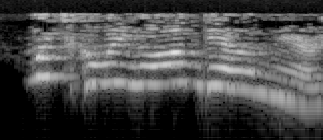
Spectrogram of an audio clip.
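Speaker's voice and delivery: sleepy shout. A narrator's reading. Squirrel woken up, calling down to Dragon, high. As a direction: call down from the treetop. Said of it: "shouted a sleepy-eyed squirrel".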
